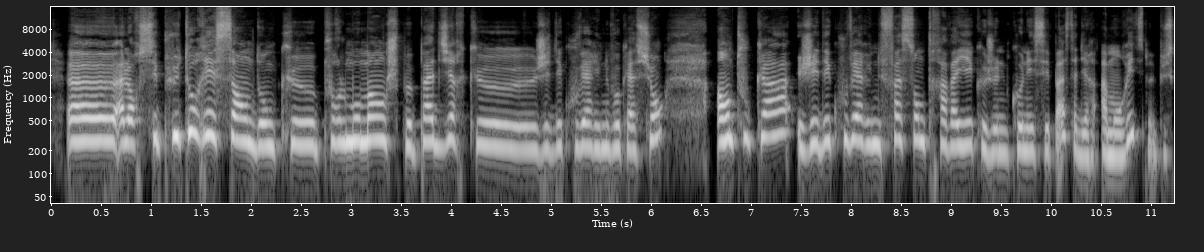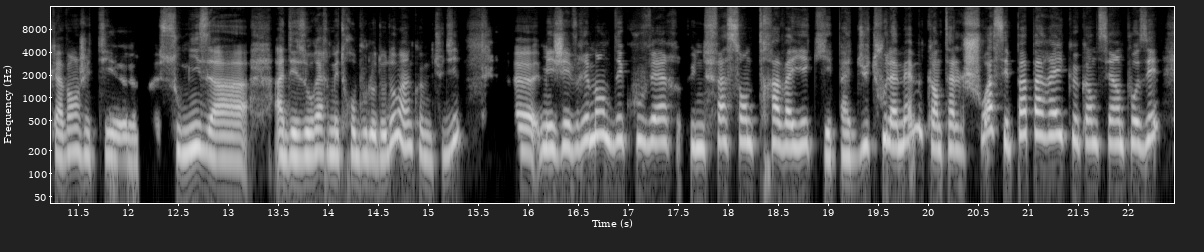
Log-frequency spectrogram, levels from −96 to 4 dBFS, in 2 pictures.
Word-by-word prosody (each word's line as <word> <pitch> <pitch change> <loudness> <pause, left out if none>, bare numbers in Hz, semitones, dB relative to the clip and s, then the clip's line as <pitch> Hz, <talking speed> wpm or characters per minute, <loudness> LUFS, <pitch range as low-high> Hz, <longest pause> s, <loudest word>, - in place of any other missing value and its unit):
Heu, 260 - +2
alors, 265 -2 +5
c'est 290 - 0
plutôt 320 +5 +4
récent, 300 -3 +3
donc, 230 -1 0
heu, 240 -1 +1
pour 255 -1 -2
le 260 - +5
moment, 270 +1 +5
je - - -3
peux 230 -2 -2
pas 265 -1 +1
dire 255 +3 -3
que, 245 - -7 0.5
heu, - - -3
j'ai 205 +1 -4
découvert 225 +1 -4
une 215 0 -2
vocation. 220 - -2 0.5
En 265 +2 +6
tout 285 +1 -4
cas, 315 +4 0
j'ai 230 +3 0
découvert 265 +1 -2
une 245 0 0
façon 275 +2 -3
de 265 - 0
travailler 235 -1 -3
que 215 -3 -5
je 190 - -5
ne 190 -1 -5
connaissais 195 0 -4
pas, - - -2
c'est-à-dire 170 0 -6
à 185 - -2
mon 170 -1 +1
rythme, 325 - -4
puisqu'avant 180 +2 -4
j'étais, 175 -2 -3
heu, 145 -1 -2 0.2
soumise 200 +1 +1
à 155 -2 +1 0.3
à 175 - +2
des 170 0 +2
horaires 185 +2 +2
métro, 175 0 -1
boulot, 170 -1 +1
dodo, 215 - +1
hein, 230 -4 +1
comme 175 -8 -6
tu 170 +4 -15
dis. 280 - -3 0.6
Heu, 195 - +3
mais 215 0 +3
j'ai 220 +2 +2
vraiment 280 +9 +2
découvert 265 -1 -1
une 220 -1 +1
façon 260 +2 -1
de 250 - -1
travailler 240 -2 0
qui 235 -8 -6
est 170 - -2
pas 170 -2 -2
du 215 +8 -2
tout 285 - -2
la 235 -5 +3
même. 255 - 0
Quand 215 -2 0
tu 220 - -2
as - - +2
le 205 - -5
choix, 295 - +2
c'est 275 -11 -2
pas 325 +9 +1
pareil 320 -1 +2
que 300 -3 -3
quand 250 -1 -2
c'est 250 +1 -3
imposé. 245 - 0
240 Hz, 215 wpm, -20 LUFS, 200-270 Hz, 0.6 s, En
